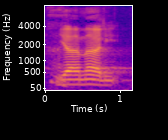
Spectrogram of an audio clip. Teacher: يا مالي بغير كاف مع كسر اللام · Term: الترخيم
